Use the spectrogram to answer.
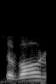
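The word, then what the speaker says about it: Shavon: how you say it there's no h really in it although there is an H in it you just don't pronounce it so it's savone Revel and we've had those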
